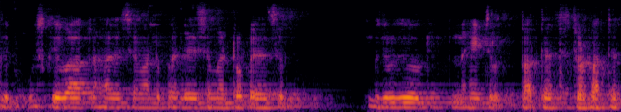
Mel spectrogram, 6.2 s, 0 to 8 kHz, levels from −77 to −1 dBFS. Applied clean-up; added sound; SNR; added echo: neural separator model SepFormer DNS4.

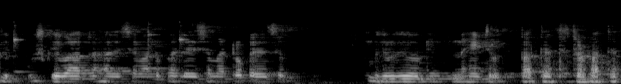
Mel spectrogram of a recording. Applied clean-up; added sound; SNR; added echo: classical method WPE with log-MMSE.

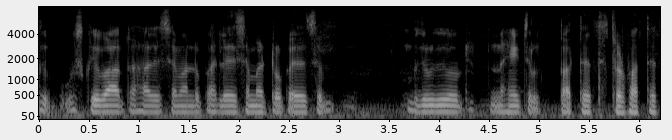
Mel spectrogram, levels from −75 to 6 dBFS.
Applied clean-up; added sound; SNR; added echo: none; none; none; none.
